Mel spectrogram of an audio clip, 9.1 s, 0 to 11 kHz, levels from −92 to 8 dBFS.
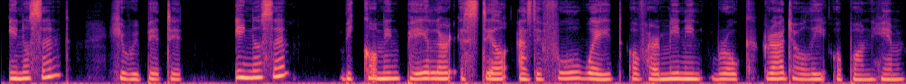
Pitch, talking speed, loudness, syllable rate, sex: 225 Hz, 120 wpm, -16 LUFS, 4.6 syllables/s, female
